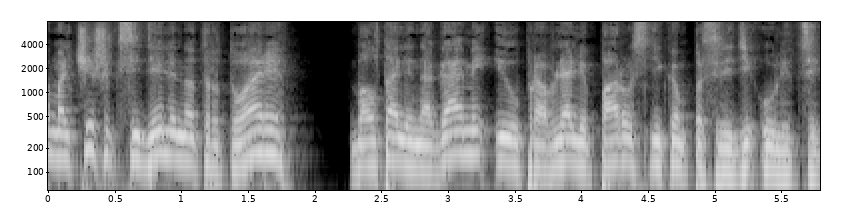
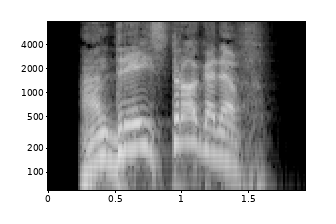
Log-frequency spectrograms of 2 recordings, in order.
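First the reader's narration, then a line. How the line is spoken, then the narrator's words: Grandmother barking. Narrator (Russian): рявкнула бабушка Тимур Алка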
